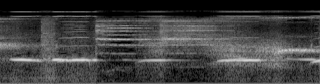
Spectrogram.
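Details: Captive blue jay, a research bird in a university lab, giving clear, steady whistled notes of even pitch, three drawn-out tones in a row, with a brief rising slur near the end and some faint airy background noise.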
